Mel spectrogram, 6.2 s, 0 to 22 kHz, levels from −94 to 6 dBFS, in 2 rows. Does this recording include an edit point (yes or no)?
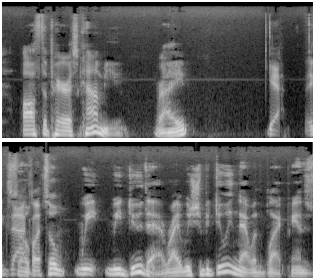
no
